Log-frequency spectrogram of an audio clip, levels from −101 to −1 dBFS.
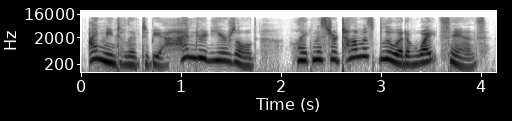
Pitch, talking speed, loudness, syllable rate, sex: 260 Hz, 245 wpm, -16 LUFS, 5.9 syllables/s, female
